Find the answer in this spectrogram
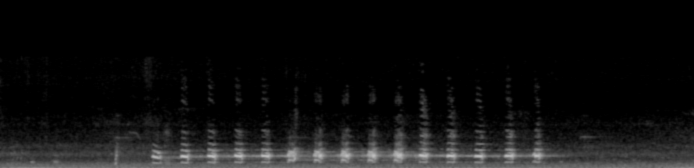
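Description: Turkey calling: a run of about fifteen evenly spaced notes of the same pitch, about three a second, starting about two seconds in and stopping near seven seconds.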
